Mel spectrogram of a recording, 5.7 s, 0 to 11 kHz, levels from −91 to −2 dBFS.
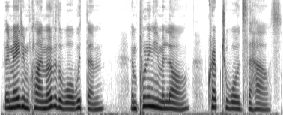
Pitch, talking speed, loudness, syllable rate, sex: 195 Hz, 180 wpm, -16 LUFS, 4.7 syllables/s, female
